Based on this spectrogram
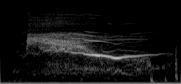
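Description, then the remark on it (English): A person imitates a kitten with one drawn-out, high, thin mew that slowly slides downward in pitch, followed by a couple of soft breathy noises. “My superior animal noise is I can do kittens.”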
